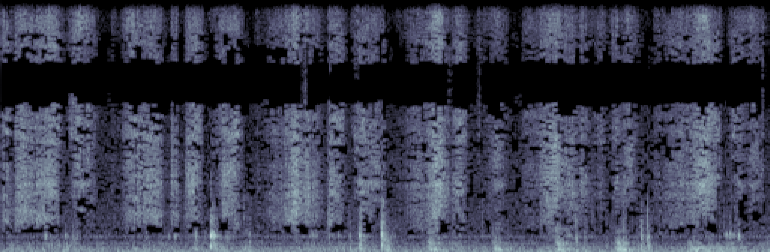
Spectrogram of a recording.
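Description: A round, solid, pale blue bar of soap with a green glitter layer inside is held in one hand and scraped and shaved with an orange-handled blade, leaving blue flakes. Repeated dry, rasping strokes sound as bright, hissy scrapes, each with a soft, dull scratch underneath.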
